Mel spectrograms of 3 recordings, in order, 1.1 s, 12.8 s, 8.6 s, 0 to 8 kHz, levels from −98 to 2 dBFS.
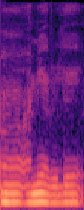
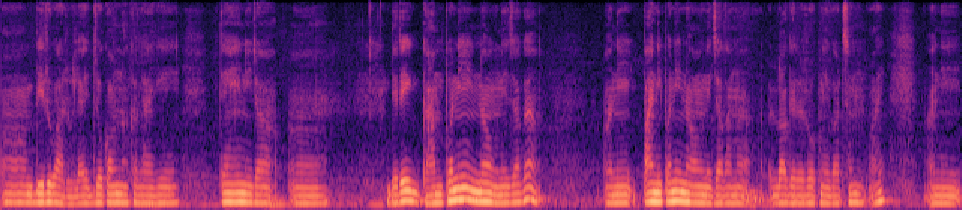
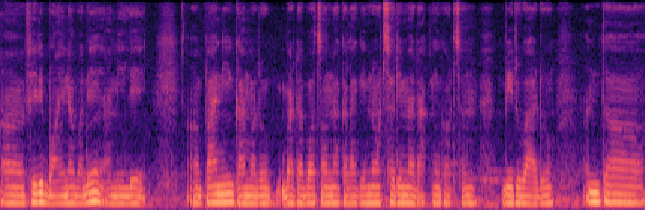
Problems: constant background noise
